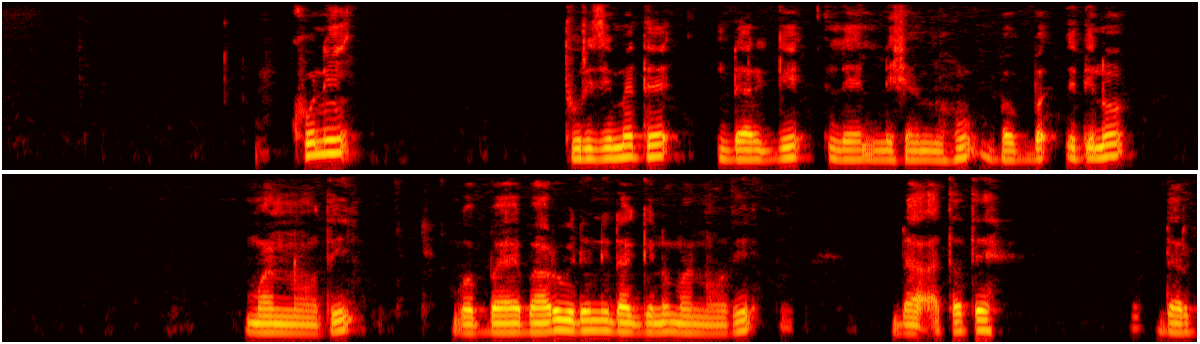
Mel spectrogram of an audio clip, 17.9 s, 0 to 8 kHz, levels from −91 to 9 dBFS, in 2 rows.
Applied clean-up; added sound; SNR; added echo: none; none; none; none.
